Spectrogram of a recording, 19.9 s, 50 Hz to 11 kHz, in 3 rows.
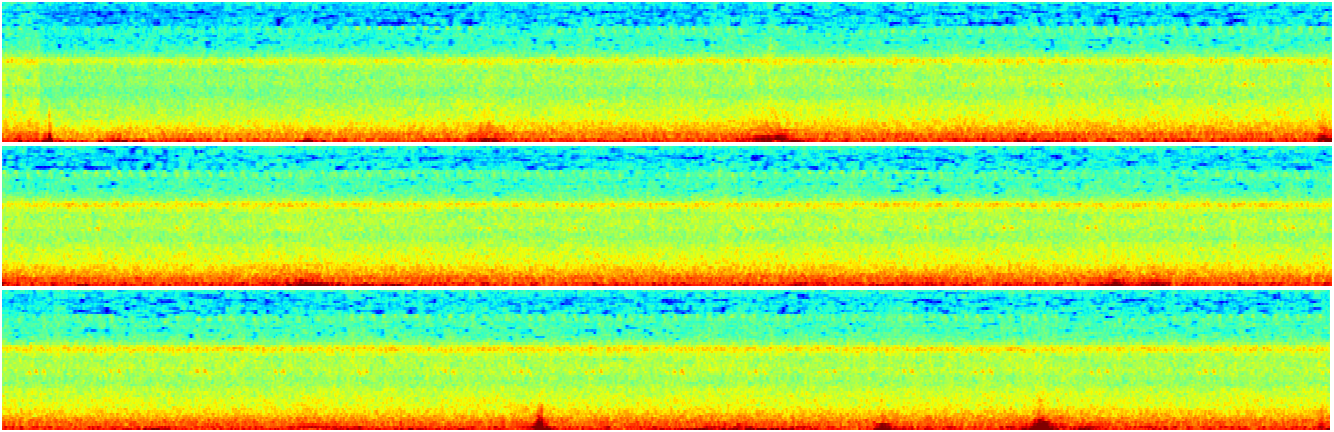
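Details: Honey bees buzzing at the entrance of a west-facing hive five miles east of Lyons, Nebraska, during the 2017 eclipse; a steady low hum with brief louder passes of individual bees flying close.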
